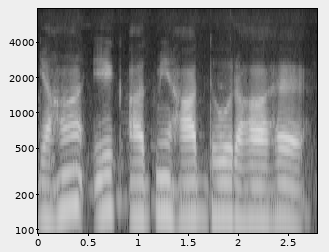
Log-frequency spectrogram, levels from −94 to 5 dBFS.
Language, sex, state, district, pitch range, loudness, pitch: Hindi, male, Arunachal Pradesh, Lower Dibang Valley, 125-135 Hz, -18 LUFS, 125 Hz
